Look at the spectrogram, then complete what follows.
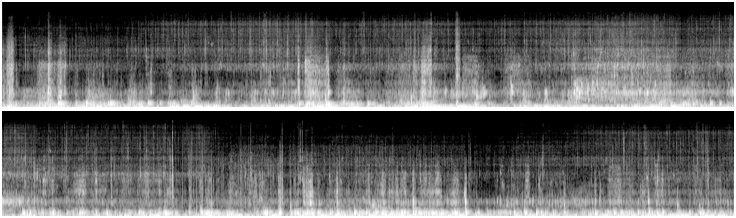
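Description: Underwater sound through an action camera's waterproof housing: a continuous low rumble with scattered clicks and knocks as a diver swims with a pole spear.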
